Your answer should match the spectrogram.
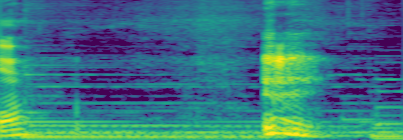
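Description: Soft background music with steady tones runs under a man's voice, which says a short "ya" at the start and then clears his throat once, briefly, a little past halfway.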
